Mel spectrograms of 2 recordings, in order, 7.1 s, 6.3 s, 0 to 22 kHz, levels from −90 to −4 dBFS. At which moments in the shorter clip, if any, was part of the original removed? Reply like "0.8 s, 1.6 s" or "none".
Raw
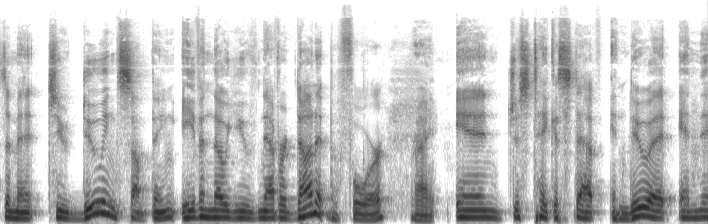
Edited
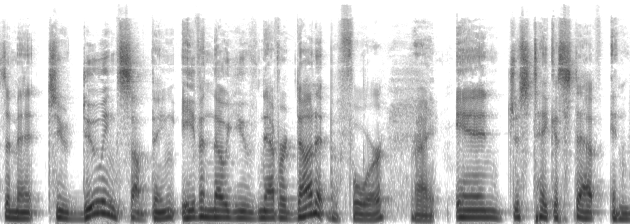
none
